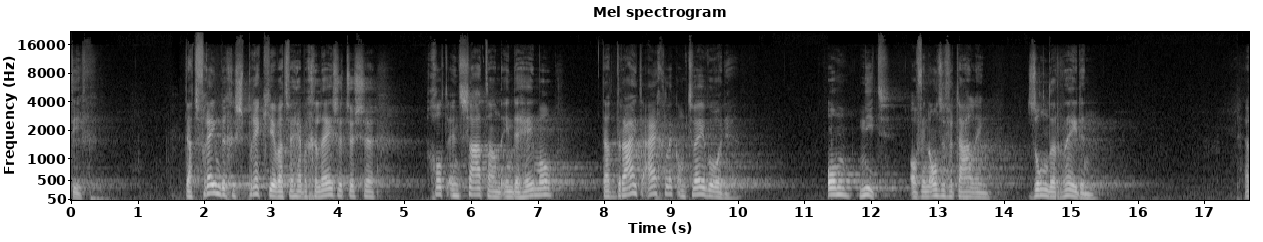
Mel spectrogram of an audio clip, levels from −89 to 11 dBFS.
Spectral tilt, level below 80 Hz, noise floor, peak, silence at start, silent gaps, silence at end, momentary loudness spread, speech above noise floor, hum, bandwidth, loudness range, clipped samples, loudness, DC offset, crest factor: -5.5 dB/octave; -50 dBFS; -55 dBFS; -4 dBFS; 0 s; none; 0 s; 19 LU; 36 dB; none; over 20 kHz; 4 LU; under 0.1%; -20 LUFS; under 0.1%; 18 dB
